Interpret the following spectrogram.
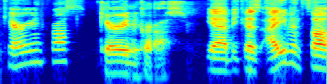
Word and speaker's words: Karrion Kross: Karrion Kross.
